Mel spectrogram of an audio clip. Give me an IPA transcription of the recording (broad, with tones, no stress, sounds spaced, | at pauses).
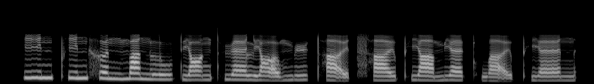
i˦ n pʰ i˦ n x ə˥˨ n m a˥˨ n l u˨˦ t̪ j ɑ˨˦ ŋ t̪ʰ ɥ ɛ˦ l j ɑ̰˨˩ ʊ̯ m y˨˦ t̪ʰ a̰˨˩ ɪ̯ t͡sʰ a˨˦ ɪ̯ pʰ j ä˥˨ m j ɛ˥˨ kʰ w a̰˨˩ ɪ̯ pʰ j ɛ˦ n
